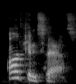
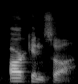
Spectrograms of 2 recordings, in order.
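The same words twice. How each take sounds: First: The last syllable sounds like 'sass'. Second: The last syllable sounds like 'saw'.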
